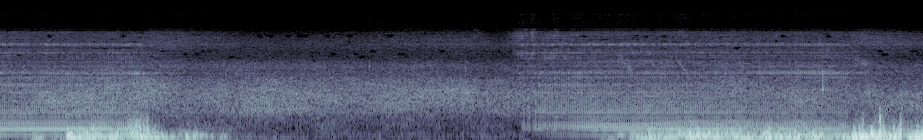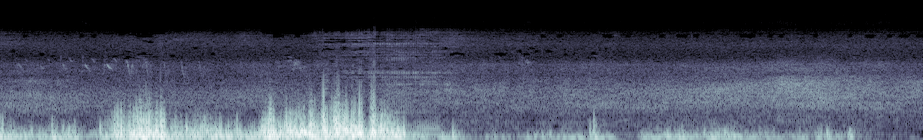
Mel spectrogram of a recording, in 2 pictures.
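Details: Horse snoring while napping in the sun outdoors during the morning: deep, rumbling, fluttering breaths against outdoor background noise.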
